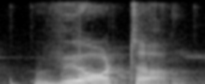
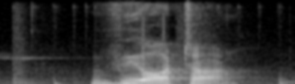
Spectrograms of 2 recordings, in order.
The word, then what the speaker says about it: Wörter: So, Wort, W-O-R-T, Wort is a word, and the plural form of that becomes Wörter. Wörter, W-O umlaut R-T-E-R. Wörter.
